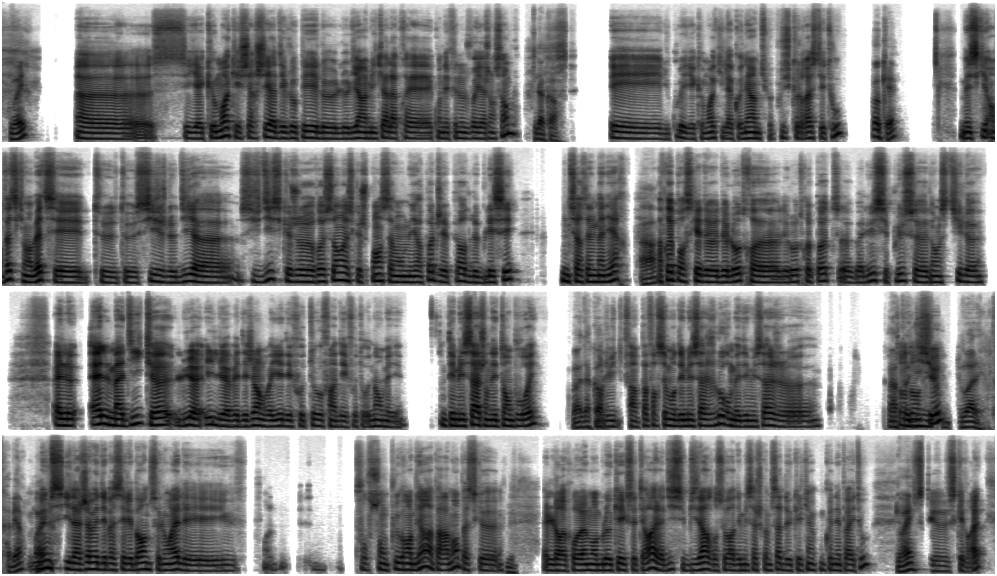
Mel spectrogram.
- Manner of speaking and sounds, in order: unintelligible speech
- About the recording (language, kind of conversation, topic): French, advice, Comment gérer l’anxiété avant des retrouvailles ou une réunion ?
